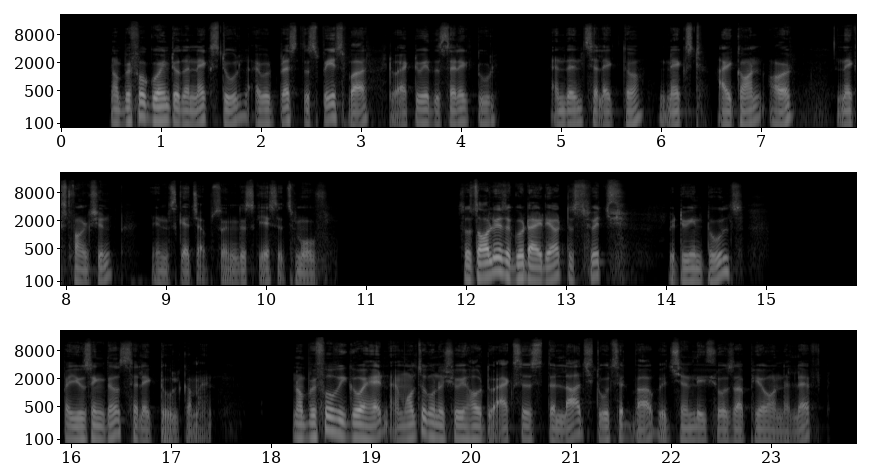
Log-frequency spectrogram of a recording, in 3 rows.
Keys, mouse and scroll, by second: 1.0 middle click, 2.9 space, 12.6 space, 15.3 space.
